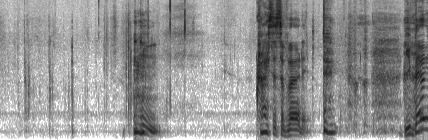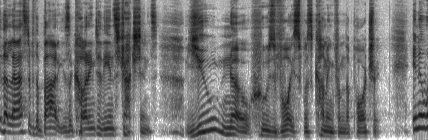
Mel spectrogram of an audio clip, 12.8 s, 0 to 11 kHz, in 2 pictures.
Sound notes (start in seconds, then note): 1.9 clears throat; 4.8 group chuckles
